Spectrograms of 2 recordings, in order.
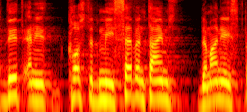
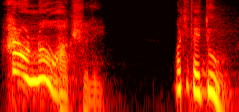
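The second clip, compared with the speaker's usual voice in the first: bewildered; 6 semitones higher than usual. Retold or imitated. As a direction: shrug it off in wonder. Retold self-dialogue, bewildered.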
